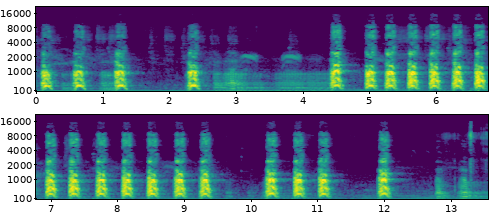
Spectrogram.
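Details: A Kashmiri Bakharwal dog barks loudly in steady runs, deep harsh woofs coming several times a second.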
